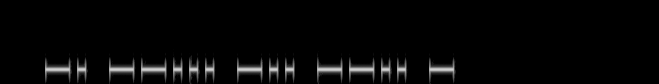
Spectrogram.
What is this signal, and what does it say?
Morse code, heard as a keyed tone, about 15 wpm, 700 Hz. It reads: N7DZT
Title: USA Call Signs - 5 Characters - Repeated 2x - 15wpm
